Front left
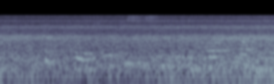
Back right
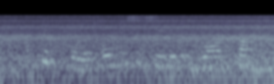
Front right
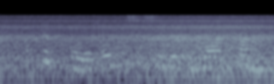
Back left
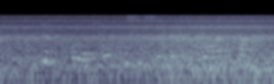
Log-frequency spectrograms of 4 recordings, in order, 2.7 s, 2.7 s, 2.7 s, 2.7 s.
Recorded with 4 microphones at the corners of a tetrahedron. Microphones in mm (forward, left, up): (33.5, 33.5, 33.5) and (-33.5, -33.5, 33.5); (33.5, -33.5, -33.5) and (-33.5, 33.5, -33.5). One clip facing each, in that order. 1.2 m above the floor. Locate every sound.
0.2 s a woman speaking: 150° right, 4 m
